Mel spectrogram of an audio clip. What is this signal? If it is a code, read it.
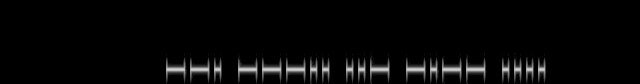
Morse code, heard as a keyed tone, about 20 wpm, 700 Hz. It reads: G8UYH
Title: DXCC-100 Call Signs - 5 Characters - Repeated 3x - 20wpm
